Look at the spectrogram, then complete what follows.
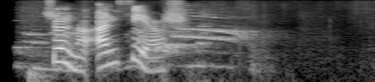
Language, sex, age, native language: Icelandic, female, 8, Icelandic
